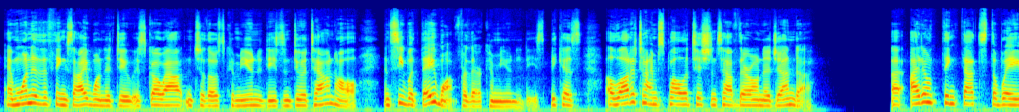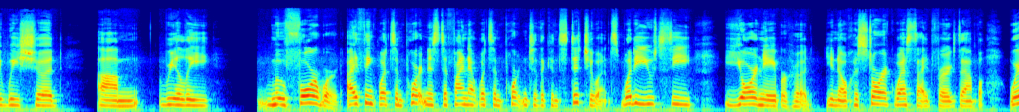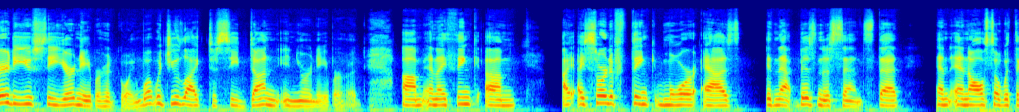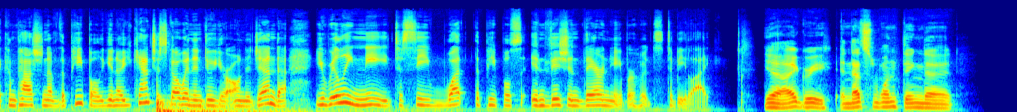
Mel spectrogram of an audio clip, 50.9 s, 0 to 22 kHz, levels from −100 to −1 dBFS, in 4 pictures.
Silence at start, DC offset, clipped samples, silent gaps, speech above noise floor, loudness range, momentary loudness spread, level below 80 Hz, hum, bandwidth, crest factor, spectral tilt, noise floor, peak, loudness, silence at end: 0.05 s; under 0.1%; under 0.1%; 10.69-11.14 s, 15.88-15.96 s; 36 dB; 3 LU; 9 LU; -46 dBFS; none; 16.5 kHz; 18 dB; -4.5 dB/octave; -62 dBFS; -8 dBFS; -26 LUFS; 0.8 s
